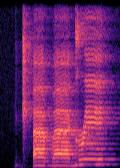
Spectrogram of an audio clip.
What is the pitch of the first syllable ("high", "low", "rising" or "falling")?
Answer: low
